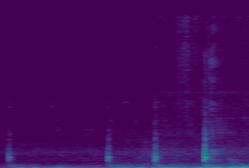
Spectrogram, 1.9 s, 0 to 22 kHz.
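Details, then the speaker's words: 1965 Chevy truck horn relay after steering wheel restoration and horn contact cleaning, horn disconnected: five crisp clicks under half a second apart as the relay pulls in cleanly with each press. "yep I can hear the relay I don't have it connected but I can hear the relay clicking"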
